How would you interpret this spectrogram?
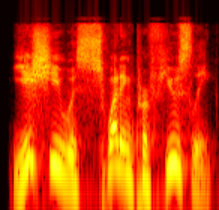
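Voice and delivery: ordinary delivery, nothing marked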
